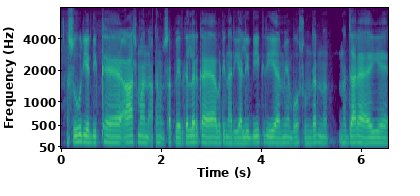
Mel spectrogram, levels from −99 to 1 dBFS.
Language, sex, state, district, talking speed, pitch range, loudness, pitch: Marwari, male, Rajasthan, Churu, 165 wpm, 125-135 Hz, -30 LUFS, 130 Hz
